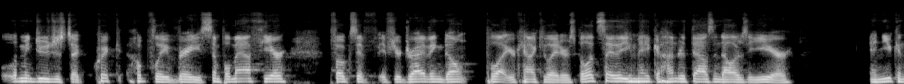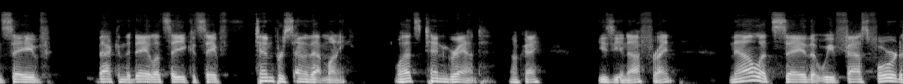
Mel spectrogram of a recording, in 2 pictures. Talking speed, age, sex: 205 wpm, 20-39, male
